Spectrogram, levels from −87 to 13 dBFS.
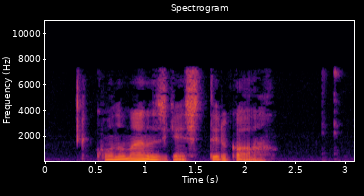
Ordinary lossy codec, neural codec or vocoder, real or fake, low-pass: MP3, 96 kbps; none; real; 7.2 kHz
